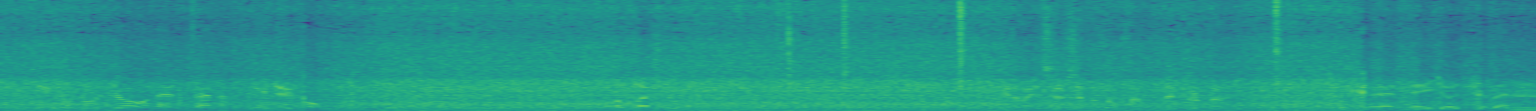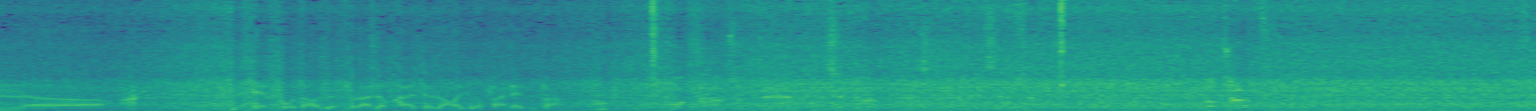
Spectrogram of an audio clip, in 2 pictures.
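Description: A steady roar of air and engines fills the space.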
